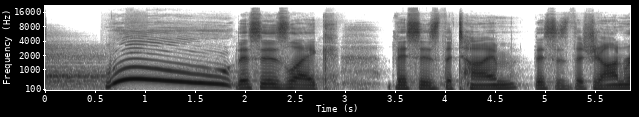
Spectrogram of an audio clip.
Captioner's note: woos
